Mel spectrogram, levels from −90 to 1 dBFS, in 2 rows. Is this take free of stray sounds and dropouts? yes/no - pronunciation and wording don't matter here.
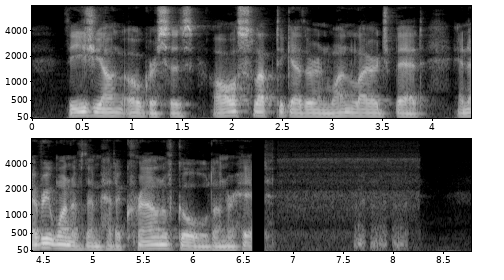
no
